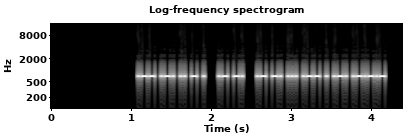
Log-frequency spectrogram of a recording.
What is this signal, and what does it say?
Morse code, heard as a keyed tone, about 50 wpm, 700 Hz. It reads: WRITE AN ANSWER.
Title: Sentences from Top 300 Words 50wpm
